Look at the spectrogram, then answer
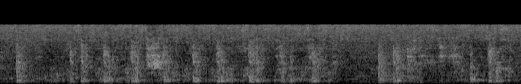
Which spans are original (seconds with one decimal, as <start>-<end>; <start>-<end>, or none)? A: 0.0-0.4; 3.5-4.1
